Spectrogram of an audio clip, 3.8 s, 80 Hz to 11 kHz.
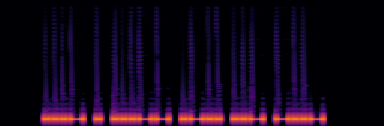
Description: Morse code, heard as a keyed tone, about 28 wpm, 700 Hz. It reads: VE3LUX
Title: DXCC-100 Call Signs - 6 Characters - Repeated 3x - 28wpm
